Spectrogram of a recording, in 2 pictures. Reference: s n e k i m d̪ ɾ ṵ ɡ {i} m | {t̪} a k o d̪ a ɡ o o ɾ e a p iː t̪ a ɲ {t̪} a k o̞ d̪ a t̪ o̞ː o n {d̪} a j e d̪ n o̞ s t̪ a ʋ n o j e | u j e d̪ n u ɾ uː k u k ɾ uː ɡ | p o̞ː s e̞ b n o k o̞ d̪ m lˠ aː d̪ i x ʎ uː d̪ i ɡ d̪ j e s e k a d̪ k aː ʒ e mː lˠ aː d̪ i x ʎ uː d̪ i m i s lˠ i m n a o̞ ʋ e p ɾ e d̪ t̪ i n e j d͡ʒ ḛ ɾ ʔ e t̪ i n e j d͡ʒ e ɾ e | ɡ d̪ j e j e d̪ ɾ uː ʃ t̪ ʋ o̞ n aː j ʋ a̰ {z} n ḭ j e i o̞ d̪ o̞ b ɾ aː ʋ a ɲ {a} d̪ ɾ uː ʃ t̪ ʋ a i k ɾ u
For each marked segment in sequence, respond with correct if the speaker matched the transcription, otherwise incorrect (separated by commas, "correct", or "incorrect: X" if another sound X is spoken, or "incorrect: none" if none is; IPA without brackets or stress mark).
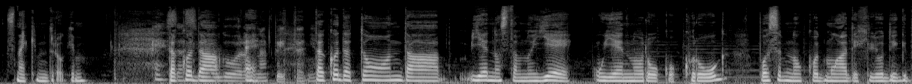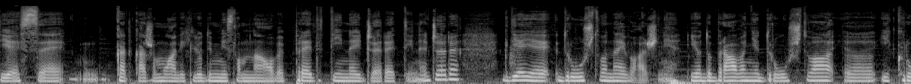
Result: correct, correct, correct, correct, incorrect: ʒ, incorrect: e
